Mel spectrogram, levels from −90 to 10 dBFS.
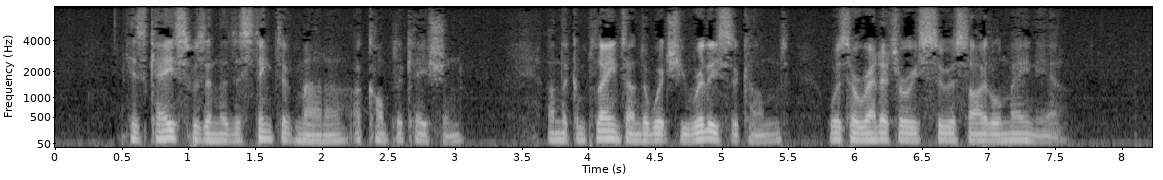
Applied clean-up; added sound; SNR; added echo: none; none; none; none.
